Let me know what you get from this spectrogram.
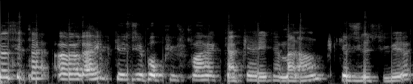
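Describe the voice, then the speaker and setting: In a Quebec accent, a woman speaks fairly slowly at a medium pitch with lively intonation. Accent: Québécois French. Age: 70s. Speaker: testimonial giver, network marketer. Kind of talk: testimony.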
